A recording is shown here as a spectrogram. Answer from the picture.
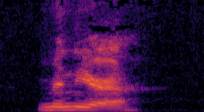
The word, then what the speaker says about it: Minilla: And oh, there's Minya. – Yeah. Minya, or sometimes he's thing. Referred to as Manila. – Minira. – Oh, okay. So that's how it's pronounced, Minya, but it's spelled M-I-N-I-L-L-A. – Minira, yeah.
